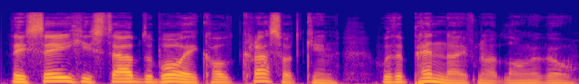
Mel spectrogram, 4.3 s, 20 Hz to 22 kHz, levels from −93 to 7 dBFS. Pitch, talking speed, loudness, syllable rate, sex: 125 Hz, 205 wpm, -16 LUFS, 5.4 syllables/s, male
